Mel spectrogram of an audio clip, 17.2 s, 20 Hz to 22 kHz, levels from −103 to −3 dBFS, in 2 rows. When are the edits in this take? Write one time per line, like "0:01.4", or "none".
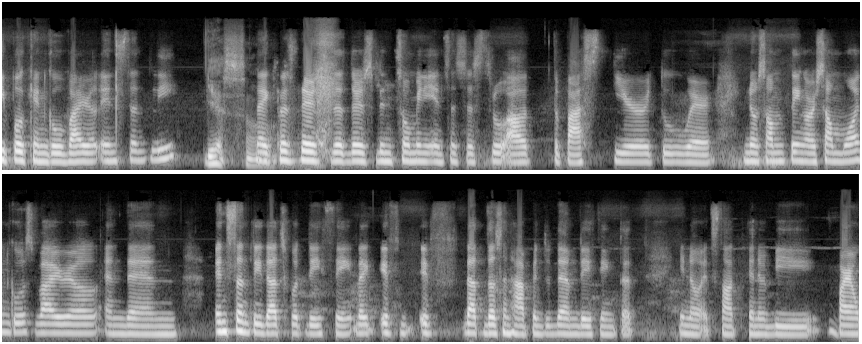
none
